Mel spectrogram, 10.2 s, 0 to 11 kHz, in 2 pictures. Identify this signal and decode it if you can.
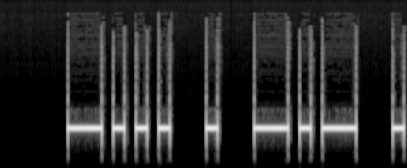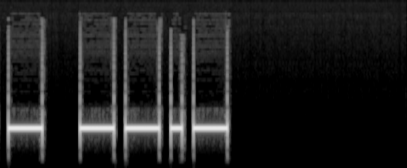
Morse code, heard as a keyed tone, about 8 wpm, 800 Hz. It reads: BEKAQ
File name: CW / DET / 1 6 1500C S C 8wpm 5219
